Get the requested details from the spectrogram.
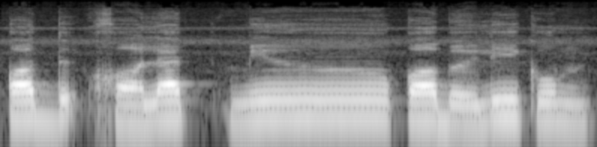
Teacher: قلقلہ کریں گے۔ قد خلت، خا کو موٹا کر کے پڑھیں گے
